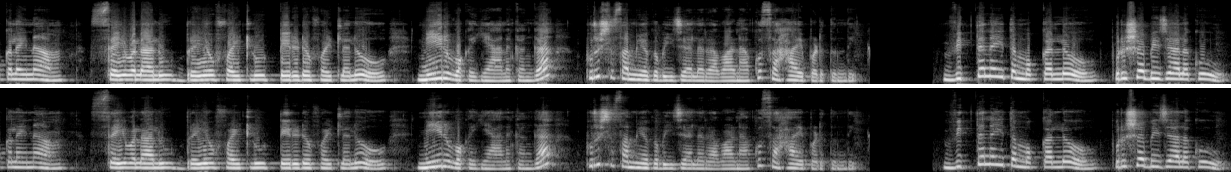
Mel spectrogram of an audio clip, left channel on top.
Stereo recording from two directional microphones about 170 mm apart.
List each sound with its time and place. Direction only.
0.0 s speech: 30° left (ahead or behind)
9.4 s speech: 10° left (ahead or behind)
